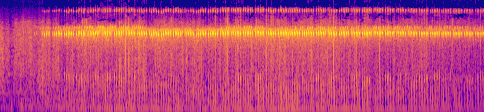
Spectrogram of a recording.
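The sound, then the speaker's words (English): A spotted ground cricket (Nemobius maculatus) gives a high, jerky trill that buzzes steadily, broken into uneven stuttering pulses, over a faint low rumble of background noise, with no voices. “A jerky trill is produced by the spotted ground cricket, Nemobius maculatus, which also sings in leaf litter in dry woods.”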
